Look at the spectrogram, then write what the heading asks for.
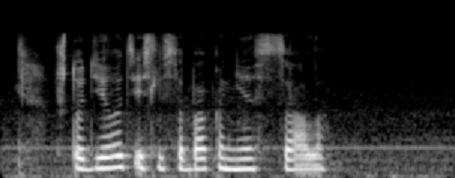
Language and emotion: Russian, neutral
